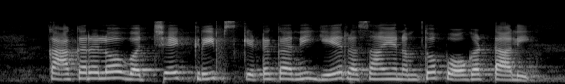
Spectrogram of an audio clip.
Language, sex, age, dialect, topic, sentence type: Telugu, male, 18-24, Utterandhra, agriculture, question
